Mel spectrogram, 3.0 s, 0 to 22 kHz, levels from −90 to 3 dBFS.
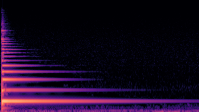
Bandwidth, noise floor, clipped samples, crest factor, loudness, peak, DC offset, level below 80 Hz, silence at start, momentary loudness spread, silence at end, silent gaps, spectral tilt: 9.6 kHz; -55 dBFS; under 0.1%; 22 dB; -21 LUFS; 0 dBFS; under 0.1%; -54 dBFS; 0 s; 25 LU; 1.35 s; none; -4 dB/octave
